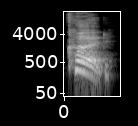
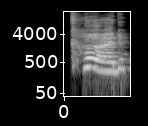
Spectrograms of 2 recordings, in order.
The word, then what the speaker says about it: could: that l is silent could when we say could would should we do not hear the l at all the l is silent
